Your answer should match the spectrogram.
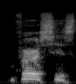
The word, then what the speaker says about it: Verzuz: crazy right so hence we have verses that is spelled v e r z u z i z see if you come from somewhere else let's pronounce it like that um yeah nope up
